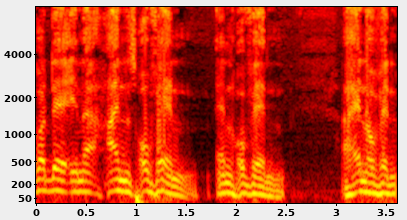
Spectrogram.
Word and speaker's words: Eindhoven: Eindhoven, them pronounce it now, yeah. E-I-N-D-H-O-V-N, Eindhoven.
